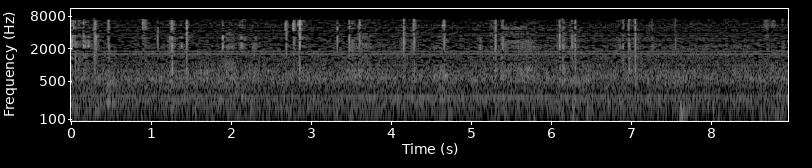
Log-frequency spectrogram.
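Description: Long, pointed, glittery nails tap rapidly on a full glass Ajmal Shadow perfume bottle and its metal collar while the bottle lies on its side on a laptop keyboard. The quiet, sharp, clicky taps are bright and very short, with almost no ring. They sit over a steady, faint background hum.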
